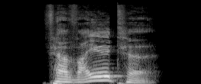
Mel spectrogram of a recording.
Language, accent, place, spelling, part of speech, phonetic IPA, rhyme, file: German, Germany, Berlin, verweilte, verb, [fɛɐ̯ˈvaɪ̯ltə], -aɪ̯ltə, De-verweilte.ogg
- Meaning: inflection of verweilen: 1. first/third-person singular preterite 2. first/third-person singular subjunctive II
